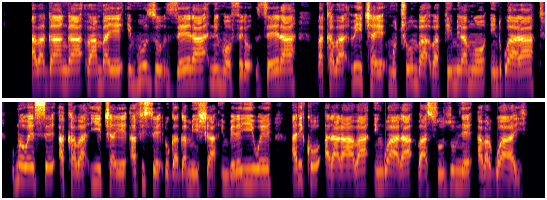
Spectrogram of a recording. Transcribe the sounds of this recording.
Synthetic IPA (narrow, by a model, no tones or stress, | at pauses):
aβaɡaːŋɡaβaːmbaje̞ʔim̥uzuze̞ːɾaniŋ̥ho̞fe̞ɾo̞ze̞ːɾa | βakaβaβiːt͡ʃaje̞umut͡ʃuːmbaβapiːmiɾamŋo̞ʔindɡwaːɾaumŋe̞we̞ːse̞ʔakaβajiːt͡ʃaje̞ʔafise̞ɾuɡaɡamiːʃaʔimbe̞ɾe̞jiːwe̞ | aɾiko̞ʔaɾaɾaːβaiŋɡwaːɾaβasuzumɲe̞ʔaβaɾɡwaːje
